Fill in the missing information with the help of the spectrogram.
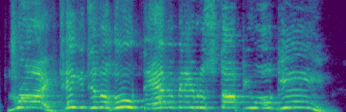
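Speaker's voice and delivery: high, loud urgent coaching shout; yelling instructions. Real, not acted. Fan shouting plays to the Lakers. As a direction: shout the play at the screen.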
